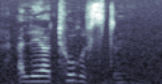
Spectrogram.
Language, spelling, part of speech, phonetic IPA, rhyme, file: German, aleatorischsten, adjective, [aleaˈtoːʁɪʃstn̩], -oːʁɪʃstn̩, De-aleatorischsten.ogg
- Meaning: 1. superlative degree of aleatorisch 2. inflection of aleatorisch: strong genitive masculine/neuter singular superlative degree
